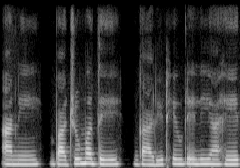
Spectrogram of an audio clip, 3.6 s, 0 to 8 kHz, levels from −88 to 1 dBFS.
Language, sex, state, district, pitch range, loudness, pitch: Marathi, female, Maharashtra, Gondia, 205-220 Hz, -17 LUFS, 210 Hz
